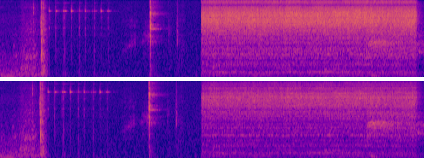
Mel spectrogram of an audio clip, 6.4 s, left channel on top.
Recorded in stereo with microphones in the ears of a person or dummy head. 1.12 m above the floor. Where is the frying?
50° left (ahead or behind), 1.1 m.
